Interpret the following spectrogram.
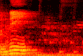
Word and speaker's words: ni: So ni, neutral, no accent on the ni, right?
